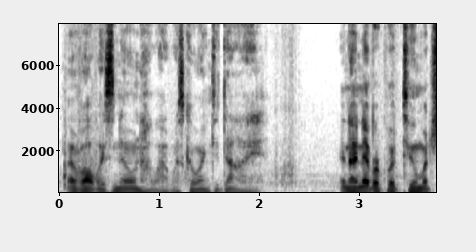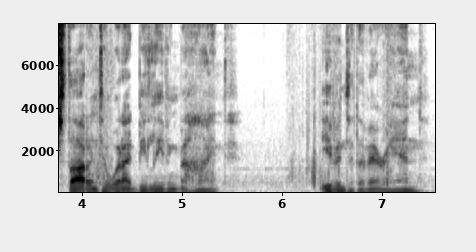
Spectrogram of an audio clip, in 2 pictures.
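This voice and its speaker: A man's voice: on the low side, a little mellow, a little hiss or hum, close to an everyday voice. A man playing a wounded, stoic werewolf hunter who speaks in terse, strained phrases in a cinematic audio drama. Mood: grave, resigned. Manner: terse, halting, strained delivery. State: hurt, weakened. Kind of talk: cinematic audio roleplay acting.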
